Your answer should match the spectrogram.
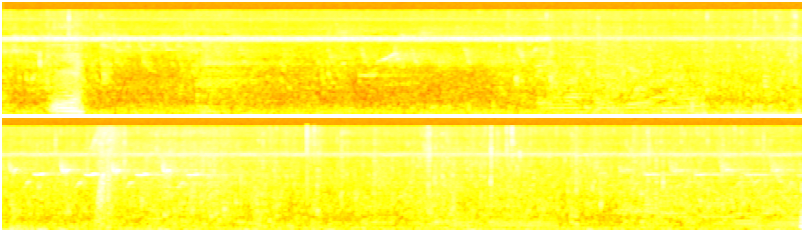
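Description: Quiet outdoor ambience on the water: a steady high insect trill that cuts off about four seconds in, then faint distant voices and a few light clicks.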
